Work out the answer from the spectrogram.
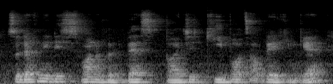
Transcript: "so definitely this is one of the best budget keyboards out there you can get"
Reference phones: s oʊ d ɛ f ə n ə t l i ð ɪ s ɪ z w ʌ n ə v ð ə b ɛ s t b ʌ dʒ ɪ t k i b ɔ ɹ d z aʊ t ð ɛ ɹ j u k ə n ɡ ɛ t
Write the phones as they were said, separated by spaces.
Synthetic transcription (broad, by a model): s oʊ d ɛ f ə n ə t l i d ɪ s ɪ s w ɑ n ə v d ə b ɛ s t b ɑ dʒ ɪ t k i b ɔ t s aʊ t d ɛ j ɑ k ə n ɡ ɛ t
